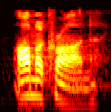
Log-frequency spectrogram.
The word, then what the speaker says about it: Omicron: Omicron, it is the short O sound. Now there's some people who will pronounce that long O, but then you have no distinction between that and an omega, because omega is the long O.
